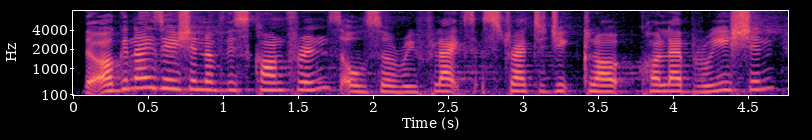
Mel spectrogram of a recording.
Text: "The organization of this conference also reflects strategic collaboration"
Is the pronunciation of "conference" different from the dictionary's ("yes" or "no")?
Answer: no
